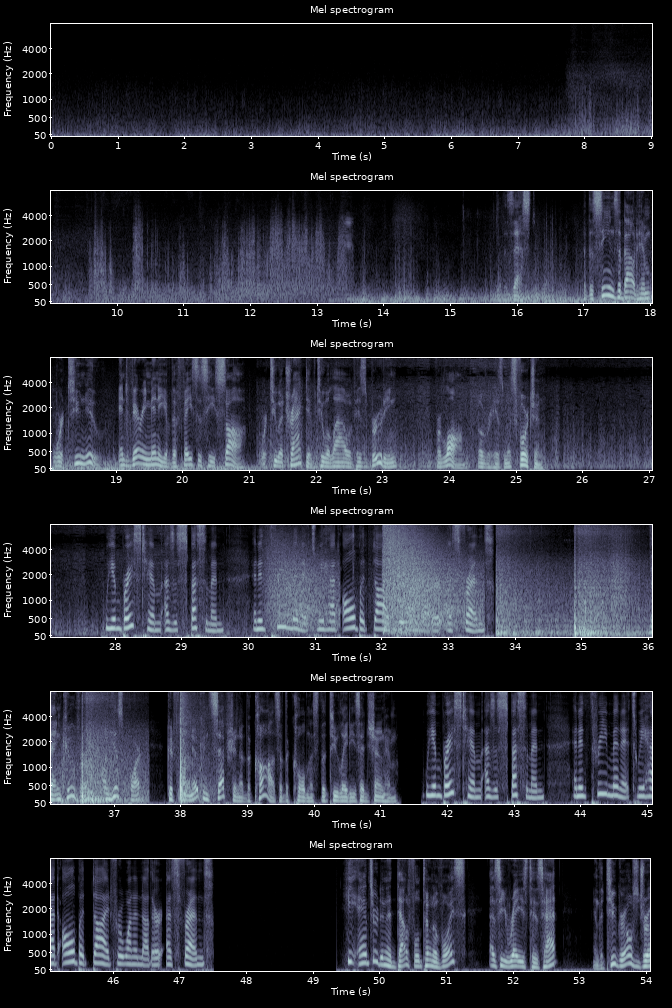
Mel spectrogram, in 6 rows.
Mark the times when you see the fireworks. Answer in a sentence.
The fireworks can be heard from 30.2 to 38.5 s.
